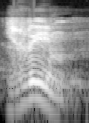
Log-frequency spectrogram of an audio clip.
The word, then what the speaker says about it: ह्रीम: भगवती का जो मूल बीज है वह है ह्रीम, लेकिन बाद में इसमें र जोड़ा गया, यानी इसका आज के समय में शुद्ध उच्चारण जो होगा वो होगा ह्रीम।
